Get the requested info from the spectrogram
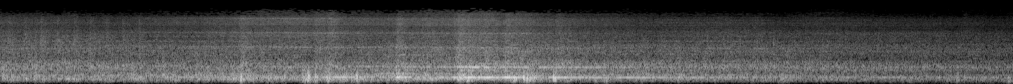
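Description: Greater Anglia electric multiple unit running past along the platform: a steady hum with a few wheel clicks over rail joints, loudest about halfway through and then fading as the train moves away.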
